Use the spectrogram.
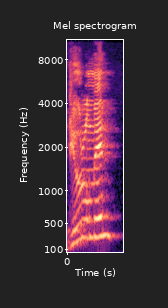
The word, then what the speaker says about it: Buttleman: Hello, saying, is it Butelman? That's how you say it, right? Butelman? Buttleman. Buttleman. Like I was saying, Buttleman. Please try to pay attention, people. Buttleman, not Butelman.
